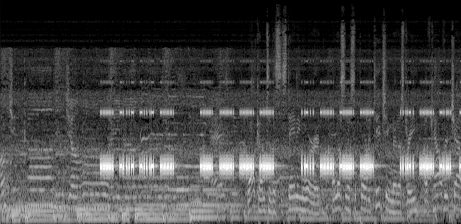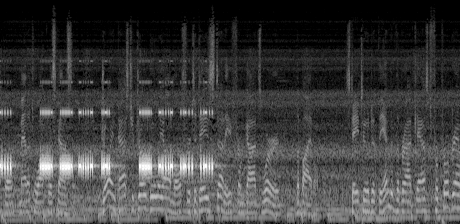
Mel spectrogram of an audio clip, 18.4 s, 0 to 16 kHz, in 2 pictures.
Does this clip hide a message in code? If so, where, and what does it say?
Yes: Hellschreiber (Feld-Hell, 122.5 baud) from 2.0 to 13.5 s, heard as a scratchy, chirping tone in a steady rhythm, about 900 Hz. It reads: 8WMC 6ZZ5 TCE0 JZKL 99NI 6HYT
